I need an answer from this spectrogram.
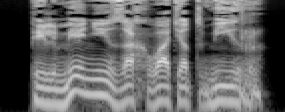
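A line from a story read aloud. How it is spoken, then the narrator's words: Chuckling man. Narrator (Russian): хохотнул мужчина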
